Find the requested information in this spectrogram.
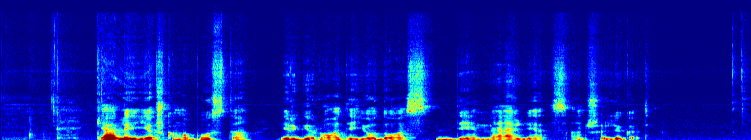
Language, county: Lithuanian, Vilnius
